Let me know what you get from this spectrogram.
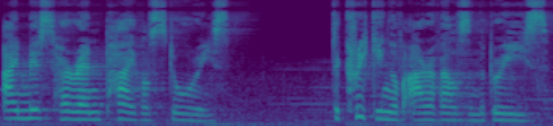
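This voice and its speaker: A woman's voice: moderate pace, soft background music, natural voice. Woman acting a naive, wide-eyed elf girl. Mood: wistful, friendly. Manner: guileless, wondering, chatty. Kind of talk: cinematic fantasy game acting. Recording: faint rumbling noise behind.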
